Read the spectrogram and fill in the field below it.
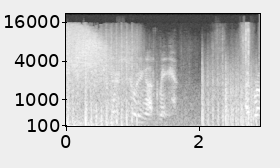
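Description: Rapid automatic gunfire in the video game Apex Legends, loud dense bursts that briefly drop away before another sharp volley resumes, with speech-like game voices mixed in.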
